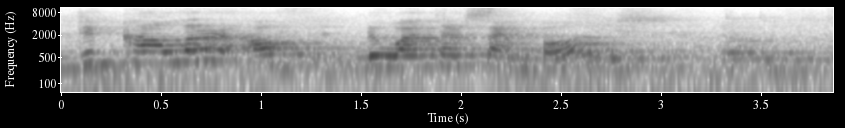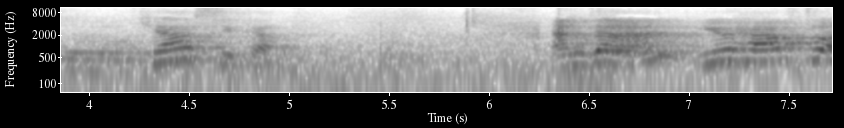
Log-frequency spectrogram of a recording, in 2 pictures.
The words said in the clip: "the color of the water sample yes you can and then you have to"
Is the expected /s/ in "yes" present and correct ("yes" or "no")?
yes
